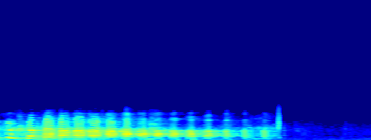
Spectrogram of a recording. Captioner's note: laughing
